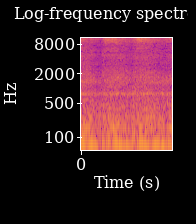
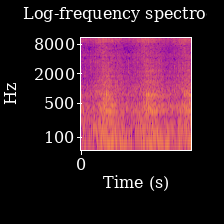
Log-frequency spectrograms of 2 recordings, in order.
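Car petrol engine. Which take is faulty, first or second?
second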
